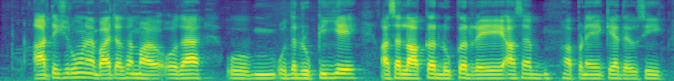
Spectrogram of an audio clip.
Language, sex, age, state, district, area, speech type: Dogri, male, 30-45, Jammu and Kashmir, Samba, rural, spontaneous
